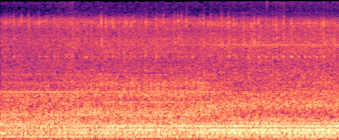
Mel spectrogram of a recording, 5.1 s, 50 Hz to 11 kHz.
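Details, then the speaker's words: 2004 Tempstar central air outdoor unit (Copeland scroll compressor, GE fan motor) with coils in poor shape: steady fan rush, compressor barely audible; still works but lines not very cold after 30 minutes running. "the unit still works. Barely hear that compressor though. I don't even know if the compressor's running. Oh no, it's running. You can just barely hear it."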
